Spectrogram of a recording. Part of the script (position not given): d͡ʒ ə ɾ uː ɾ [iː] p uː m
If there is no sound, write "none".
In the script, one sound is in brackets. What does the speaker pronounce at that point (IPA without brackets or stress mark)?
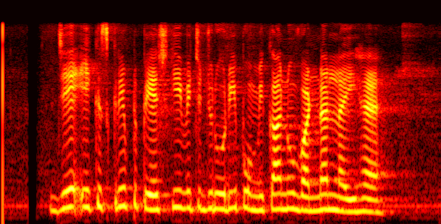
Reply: iː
